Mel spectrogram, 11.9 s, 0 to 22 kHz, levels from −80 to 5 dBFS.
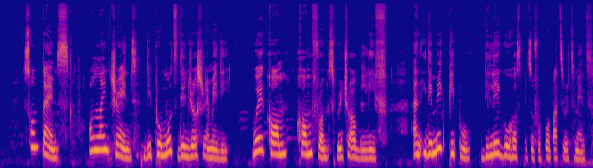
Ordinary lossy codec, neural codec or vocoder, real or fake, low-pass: none; none; real; none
